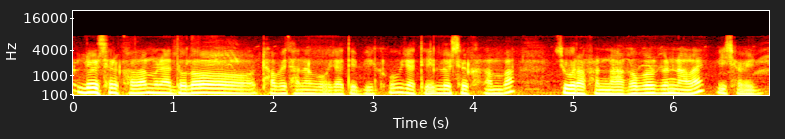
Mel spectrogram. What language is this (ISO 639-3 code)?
brx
